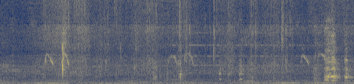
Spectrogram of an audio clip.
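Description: Soft, intermittent clucks from crossbred gamefowl over a low steady background hum, moderately close, with a few sharper calls near the end.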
